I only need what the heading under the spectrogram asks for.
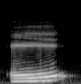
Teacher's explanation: लेकिन ये ऐसे वर्ण है ए और ऐ दोनों कंठ तालु, ए ऐ कंठ और तालु, ये दोनों का सहारे से इन वर्णों का उच्चारण होता है। ए कंठ और तालु दोनों जगह इसका थोड़ा सा दबाव आता है, हवा का दबाव आता है, इसीलिए इन वर्णों को कंठ तालु उत्पत्ति स्थान होने के कारण कंठ तालव्य कहा गया।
